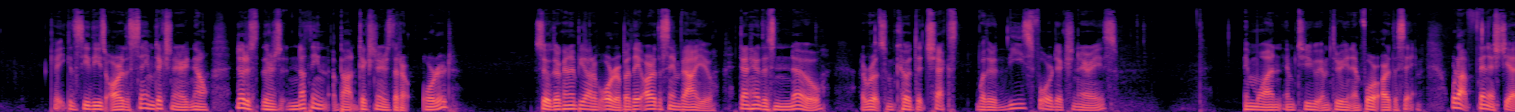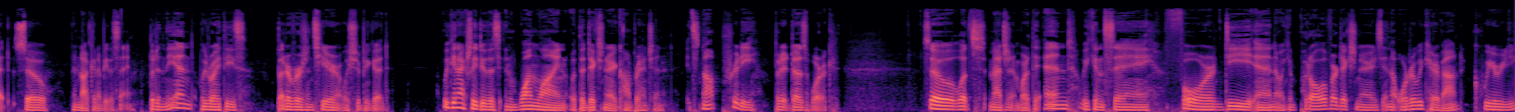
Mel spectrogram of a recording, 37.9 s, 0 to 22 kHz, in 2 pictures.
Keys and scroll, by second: 37.4 Return.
